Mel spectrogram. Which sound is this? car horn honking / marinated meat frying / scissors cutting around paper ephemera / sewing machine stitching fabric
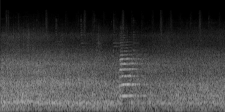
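car horn honking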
